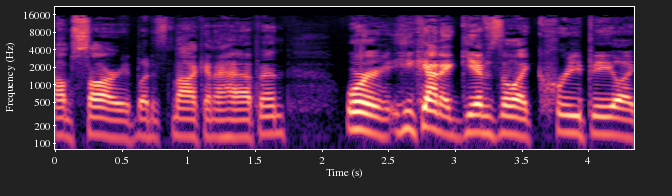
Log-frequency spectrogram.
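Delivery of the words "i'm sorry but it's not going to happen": play-acted flat, plain, matter-of-fact monotone. Retelling a movie kidnapper's answer to a plea: imitating matter-of-fact delivery. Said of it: "he talks very f-, matter-of-factly".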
